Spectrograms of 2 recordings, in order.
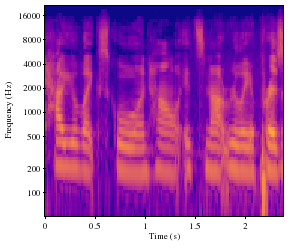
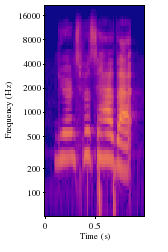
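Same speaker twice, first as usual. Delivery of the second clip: usual speaking voice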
